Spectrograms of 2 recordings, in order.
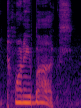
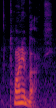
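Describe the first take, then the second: First: Said in the usual way. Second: Twenty bucks with Twenty hit much higher; stressed repeat. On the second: Real, not acted. Marvelling to viewers at the price, Twenty stressed high. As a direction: jump up high on Twenty, then drop on bucks.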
